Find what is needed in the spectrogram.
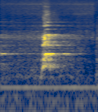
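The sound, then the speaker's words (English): A hound gives one short, sharp bark, faint over a low, steady hum, with quiet before and after it. “The barking is getting closer.”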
